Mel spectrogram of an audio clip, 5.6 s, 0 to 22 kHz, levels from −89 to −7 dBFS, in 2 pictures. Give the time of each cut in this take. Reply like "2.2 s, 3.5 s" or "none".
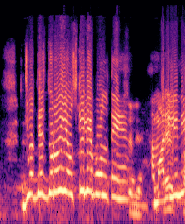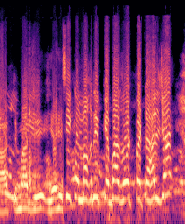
3.7 s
